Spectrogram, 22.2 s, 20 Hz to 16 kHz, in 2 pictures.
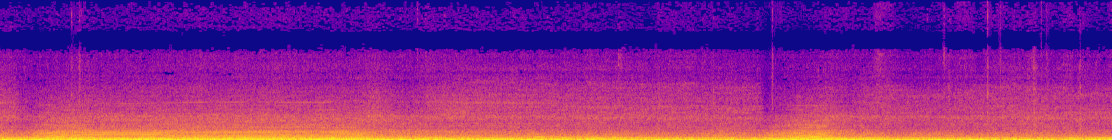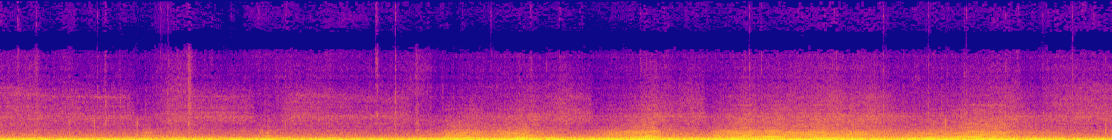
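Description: BMW E9x M3's V8 engine heard from inside the cabin, its revs rising and falling repeatedly under throttle over a steady low rumble.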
